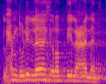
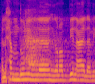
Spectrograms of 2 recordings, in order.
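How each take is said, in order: First: The voice sounds strained and held back. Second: The voice sounds clear and steady.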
